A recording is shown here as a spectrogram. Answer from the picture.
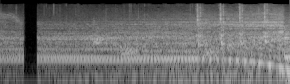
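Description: Sound design of an animated logo sting: sustained synth tones that swell louder, with a tone sliding down in pitch and a few sharp crackling clicks near the end, building toward the logo reveal.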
